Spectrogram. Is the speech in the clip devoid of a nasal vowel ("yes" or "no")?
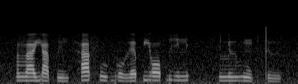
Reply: no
